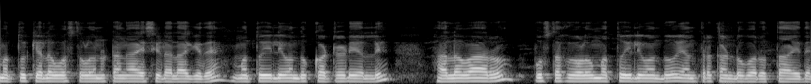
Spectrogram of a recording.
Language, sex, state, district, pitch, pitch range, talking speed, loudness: Kannada, male, Karnataka, Bidar, 145 Hz, 140-150 Hz, 125 wpm, -14 LUFS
